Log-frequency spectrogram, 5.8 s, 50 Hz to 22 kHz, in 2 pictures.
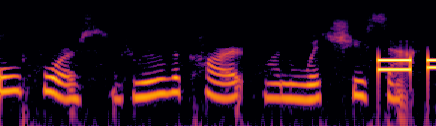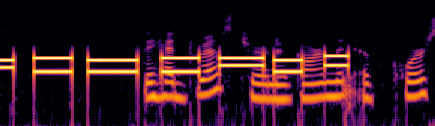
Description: DTMF, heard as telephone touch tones, dialled by hand, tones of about 230 ms, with speech in English. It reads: 4721201#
